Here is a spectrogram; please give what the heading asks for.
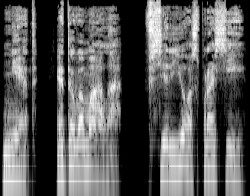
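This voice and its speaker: A man's voice: on the high side, expressive, takes it slowly, slightly rough, dry recording, clean studio sound, heavily acted. A man voicing a wild, commanding male forest beast spirit, urgent and insistent. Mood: demanding. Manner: urgent, insistent, bellowing orders.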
